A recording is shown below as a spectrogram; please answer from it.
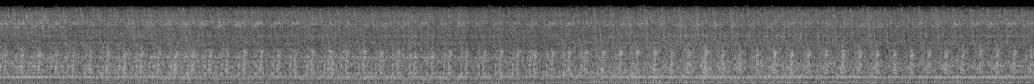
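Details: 2000 Subaru Outback Limited; rapid, fairly even internal knock about three per second, first only when cold about 12,000 km ago, now constant and driven about 5,000 km unchanged; owner suspects rod knock or piston slap.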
